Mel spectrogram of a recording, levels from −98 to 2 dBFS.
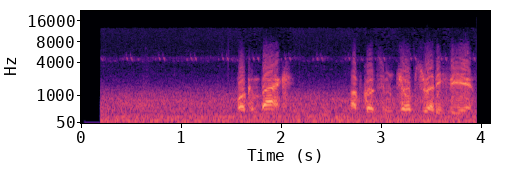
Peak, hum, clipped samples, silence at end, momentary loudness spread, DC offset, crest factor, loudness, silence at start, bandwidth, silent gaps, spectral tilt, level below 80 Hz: -10 dBFS; none; under 0.1%; 0.15 s; 16 LU; under 0.1%; 18 dB; -25 LUFS; 0.2 s; 13 kHz; none; -5.5 dB/octave; -44 dBFS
